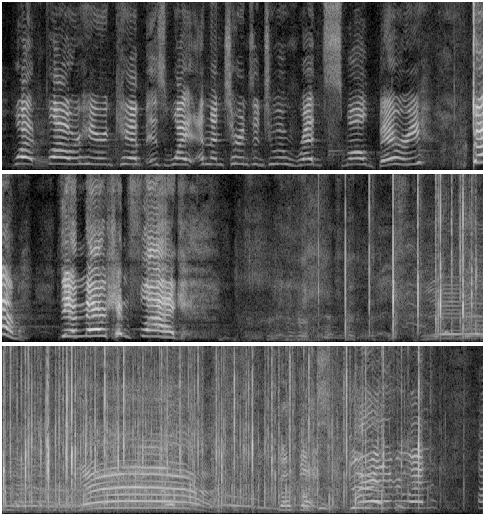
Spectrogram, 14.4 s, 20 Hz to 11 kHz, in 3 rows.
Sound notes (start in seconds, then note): 7.9 applause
